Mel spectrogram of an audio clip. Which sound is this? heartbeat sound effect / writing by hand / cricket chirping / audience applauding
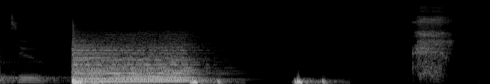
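heartbeat sound effect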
